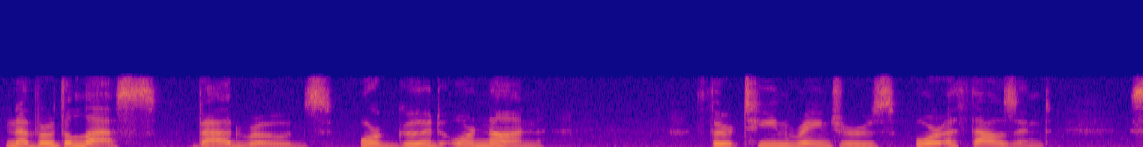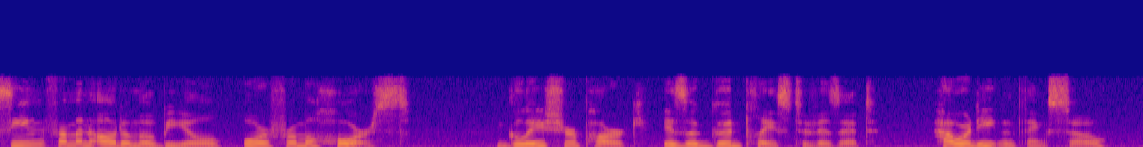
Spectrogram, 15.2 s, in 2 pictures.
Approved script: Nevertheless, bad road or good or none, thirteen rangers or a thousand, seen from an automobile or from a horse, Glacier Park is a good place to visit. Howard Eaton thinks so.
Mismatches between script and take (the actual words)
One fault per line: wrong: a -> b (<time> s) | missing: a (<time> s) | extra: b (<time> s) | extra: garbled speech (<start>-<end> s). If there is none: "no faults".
wrong: road -> roads (1.6 s)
